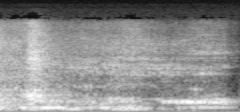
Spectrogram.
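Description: Faint background hiss with a low hum from an open microphone on a video-conference line, between spoken turns.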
